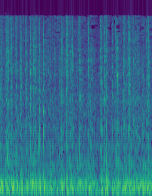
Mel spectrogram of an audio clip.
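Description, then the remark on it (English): A group of bikers ride small, not street-legal off-road motorbikes, the engines buzzing and revving together in a steady, loud drone, the pitch wavering slightly as throttles shift, with no voices over the noise. “They say by biker thugs, but they're literally like driving these little like not street legal motorbikes.”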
